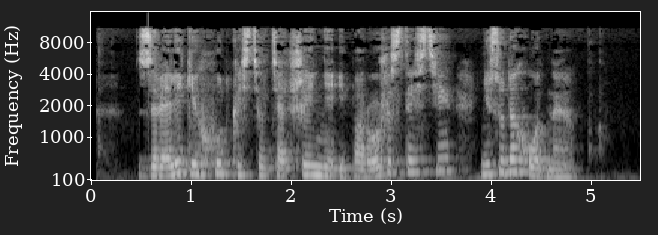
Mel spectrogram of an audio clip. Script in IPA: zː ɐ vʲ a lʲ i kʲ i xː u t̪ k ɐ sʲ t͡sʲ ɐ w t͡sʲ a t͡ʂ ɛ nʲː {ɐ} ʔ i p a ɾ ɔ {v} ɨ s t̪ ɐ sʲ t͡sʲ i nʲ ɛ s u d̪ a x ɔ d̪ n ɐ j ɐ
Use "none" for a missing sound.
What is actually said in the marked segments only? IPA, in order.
ɐ, ʐ

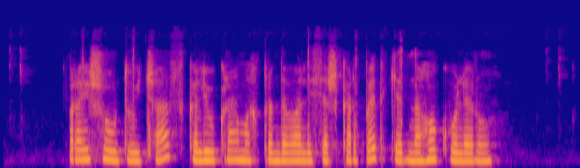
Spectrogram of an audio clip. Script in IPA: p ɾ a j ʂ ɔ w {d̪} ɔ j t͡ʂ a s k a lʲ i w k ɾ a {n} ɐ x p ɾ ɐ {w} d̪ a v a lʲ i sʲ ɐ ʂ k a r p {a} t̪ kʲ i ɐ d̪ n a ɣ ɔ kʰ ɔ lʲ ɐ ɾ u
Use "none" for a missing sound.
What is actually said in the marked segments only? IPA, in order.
t̪, m, none, ɛ

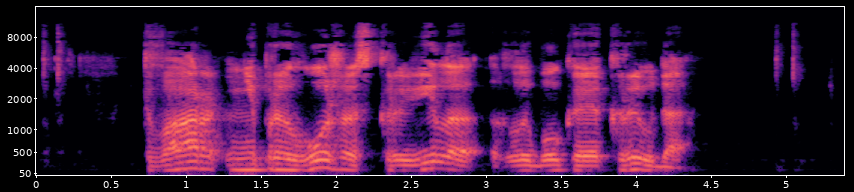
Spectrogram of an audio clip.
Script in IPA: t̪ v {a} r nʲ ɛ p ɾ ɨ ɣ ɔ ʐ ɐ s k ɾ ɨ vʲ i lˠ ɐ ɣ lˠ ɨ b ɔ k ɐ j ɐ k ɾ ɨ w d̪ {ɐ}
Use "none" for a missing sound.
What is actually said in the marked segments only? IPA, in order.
a, ɐ

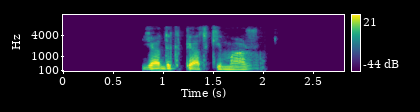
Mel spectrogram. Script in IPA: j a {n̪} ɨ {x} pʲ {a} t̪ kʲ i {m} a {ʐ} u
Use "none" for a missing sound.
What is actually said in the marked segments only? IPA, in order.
d̪, k, a, m, ʐ

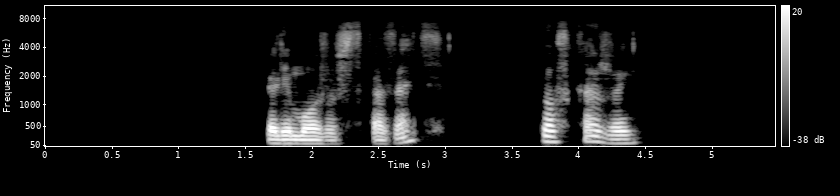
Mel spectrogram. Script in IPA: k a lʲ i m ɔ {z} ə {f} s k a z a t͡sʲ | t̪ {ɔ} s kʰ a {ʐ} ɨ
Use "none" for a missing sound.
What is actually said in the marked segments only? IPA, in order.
ʐ, ʂ, ɔ, ʐ

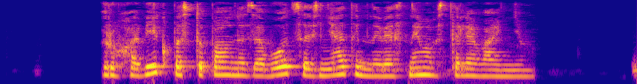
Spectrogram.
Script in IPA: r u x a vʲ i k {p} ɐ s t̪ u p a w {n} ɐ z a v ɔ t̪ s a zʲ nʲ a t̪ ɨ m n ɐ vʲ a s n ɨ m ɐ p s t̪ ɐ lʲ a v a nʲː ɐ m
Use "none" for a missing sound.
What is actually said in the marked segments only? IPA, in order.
p, n

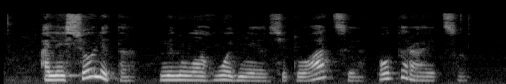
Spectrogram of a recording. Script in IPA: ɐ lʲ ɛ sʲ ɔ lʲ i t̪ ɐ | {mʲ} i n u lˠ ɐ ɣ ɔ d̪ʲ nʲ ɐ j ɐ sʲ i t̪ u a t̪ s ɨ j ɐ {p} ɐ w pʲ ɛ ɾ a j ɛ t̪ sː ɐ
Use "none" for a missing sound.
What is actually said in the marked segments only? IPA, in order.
mʲ, p

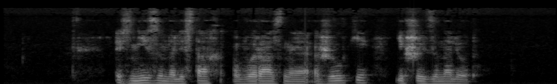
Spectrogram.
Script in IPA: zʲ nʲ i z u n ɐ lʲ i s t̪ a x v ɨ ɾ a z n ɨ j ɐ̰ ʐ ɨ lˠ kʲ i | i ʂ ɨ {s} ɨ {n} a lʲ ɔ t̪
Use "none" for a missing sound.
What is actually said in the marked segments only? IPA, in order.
z, n

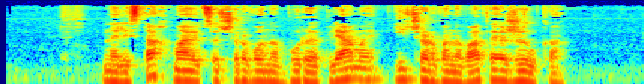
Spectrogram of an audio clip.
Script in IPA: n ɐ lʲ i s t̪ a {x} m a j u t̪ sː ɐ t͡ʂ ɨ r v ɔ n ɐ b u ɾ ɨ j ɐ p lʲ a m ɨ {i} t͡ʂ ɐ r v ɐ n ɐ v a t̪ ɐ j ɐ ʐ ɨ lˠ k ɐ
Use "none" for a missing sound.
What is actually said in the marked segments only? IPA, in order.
x, i

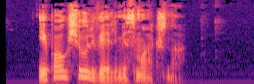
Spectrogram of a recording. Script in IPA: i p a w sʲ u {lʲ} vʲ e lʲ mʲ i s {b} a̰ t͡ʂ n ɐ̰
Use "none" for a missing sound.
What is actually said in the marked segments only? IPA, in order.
lʲ, m

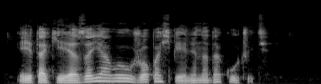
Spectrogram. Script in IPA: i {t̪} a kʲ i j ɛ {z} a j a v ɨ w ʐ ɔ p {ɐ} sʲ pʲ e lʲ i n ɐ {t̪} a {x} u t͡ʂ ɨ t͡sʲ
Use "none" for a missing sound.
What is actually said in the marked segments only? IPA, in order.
t̪, z, a, d̪, k

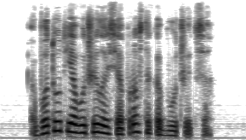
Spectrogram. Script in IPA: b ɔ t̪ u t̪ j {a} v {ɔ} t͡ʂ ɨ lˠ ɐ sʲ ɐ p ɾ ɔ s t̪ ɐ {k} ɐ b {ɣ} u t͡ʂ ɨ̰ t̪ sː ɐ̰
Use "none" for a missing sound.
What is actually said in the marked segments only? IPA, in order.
a, u, k, v

